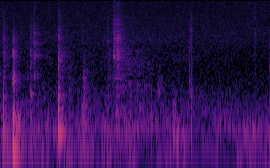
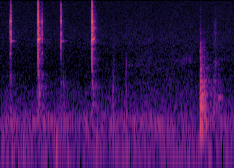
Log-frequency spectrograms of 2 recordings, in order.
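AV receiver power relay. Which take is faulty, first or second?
first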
